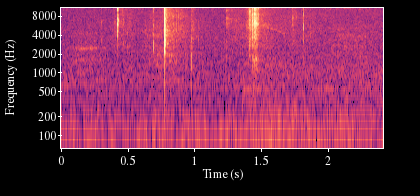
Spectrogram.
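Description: Three short, faint clicks of a blackthorn thorn scraped and tapped against a stone surface. The middle click is the sharpest.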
